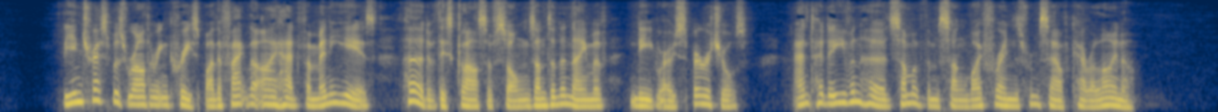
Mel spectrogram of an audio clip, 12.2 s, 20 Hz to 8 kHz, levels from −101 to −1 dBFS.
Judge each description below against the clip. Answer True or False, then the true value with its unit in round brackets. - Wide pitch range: False (4.8 semitones)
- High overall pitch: False (140 Hz)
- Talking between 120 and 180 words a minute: False (190 wpm)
